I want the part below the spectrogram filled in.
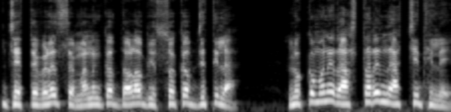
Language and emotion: Odia, happy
